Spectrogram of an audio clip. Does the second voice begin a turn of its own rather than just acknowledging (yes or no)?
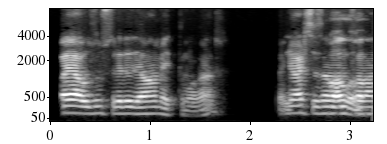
no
